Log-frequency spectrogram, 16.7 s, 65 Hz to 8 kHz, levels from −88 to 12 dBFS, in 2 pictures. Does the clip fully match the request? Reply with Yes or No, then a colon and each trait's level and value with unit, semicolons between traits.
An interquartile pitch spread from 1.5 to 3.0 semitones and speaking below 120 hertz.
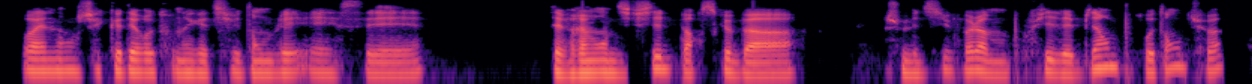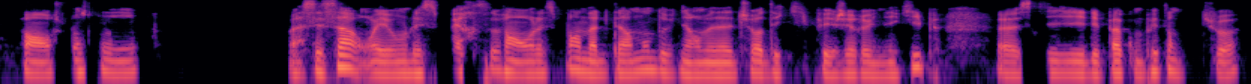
No: narrow, 2.5 semitones; low, 125 Hz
